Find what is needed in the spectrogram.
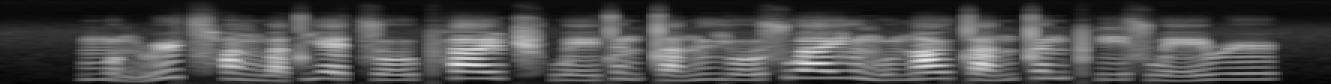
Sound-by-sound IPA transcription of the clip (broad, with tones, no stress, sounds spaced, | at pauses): m ʊ̰˨˩ ŋ ɻ ɻ̩˥ t͡sʰ ɑ˨ ŋ n̪ w ä˩ t̪ j ɛ˥˩ t͡s o˧˥ ʊ̯ pʰ a˥ ɪ̯ ʈ͡ʂʰ w e˧˥ ɪ̯ t̪ ə˧ n t̪ a˧˥ n l j o˧˥ ʊ̯ s w a˥ ɪ̯ l ʊ˨ ŋ u˥˩ n̪ ɑ˥ ʊ̯ t̪ a˧˥ n t̪ ə˥ n pʰ i˧˥ s w e˧˥ ɪ̯ ɻ ɻ̩˥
